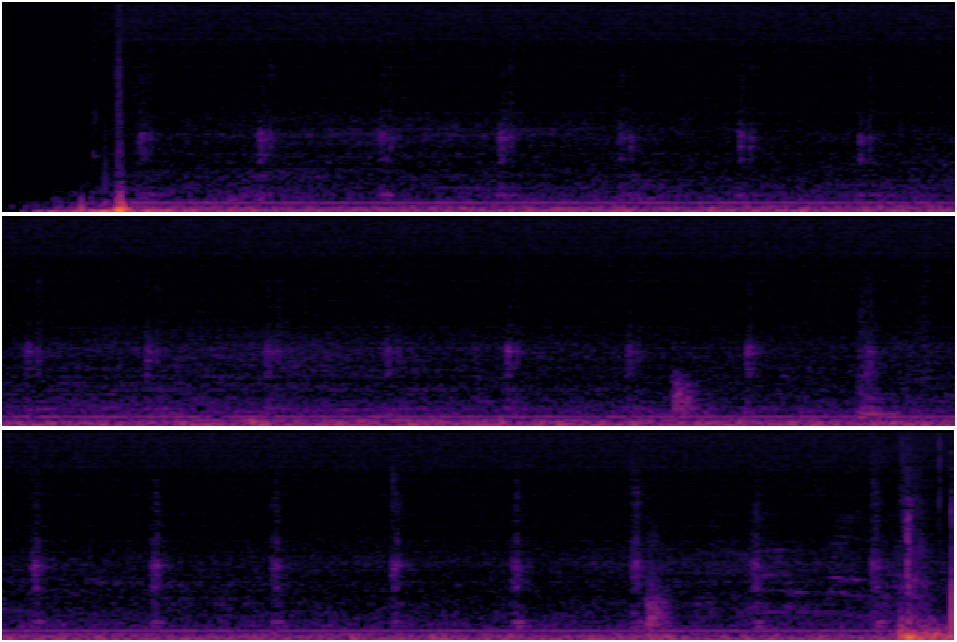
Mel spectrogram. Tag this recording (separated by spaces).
anxiety clock sound ticking tick-tack time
